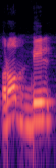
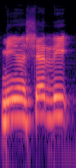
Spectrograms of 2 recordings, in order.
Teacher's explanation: را کے اوپر زبر، را موٹی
